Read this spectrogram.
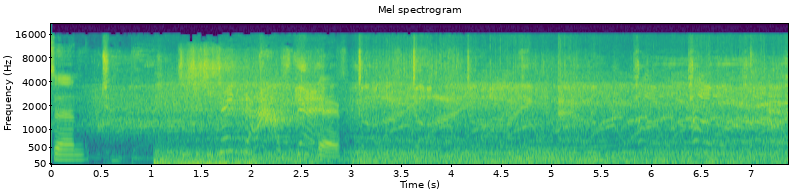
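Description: Electronic game music plays loudly.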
